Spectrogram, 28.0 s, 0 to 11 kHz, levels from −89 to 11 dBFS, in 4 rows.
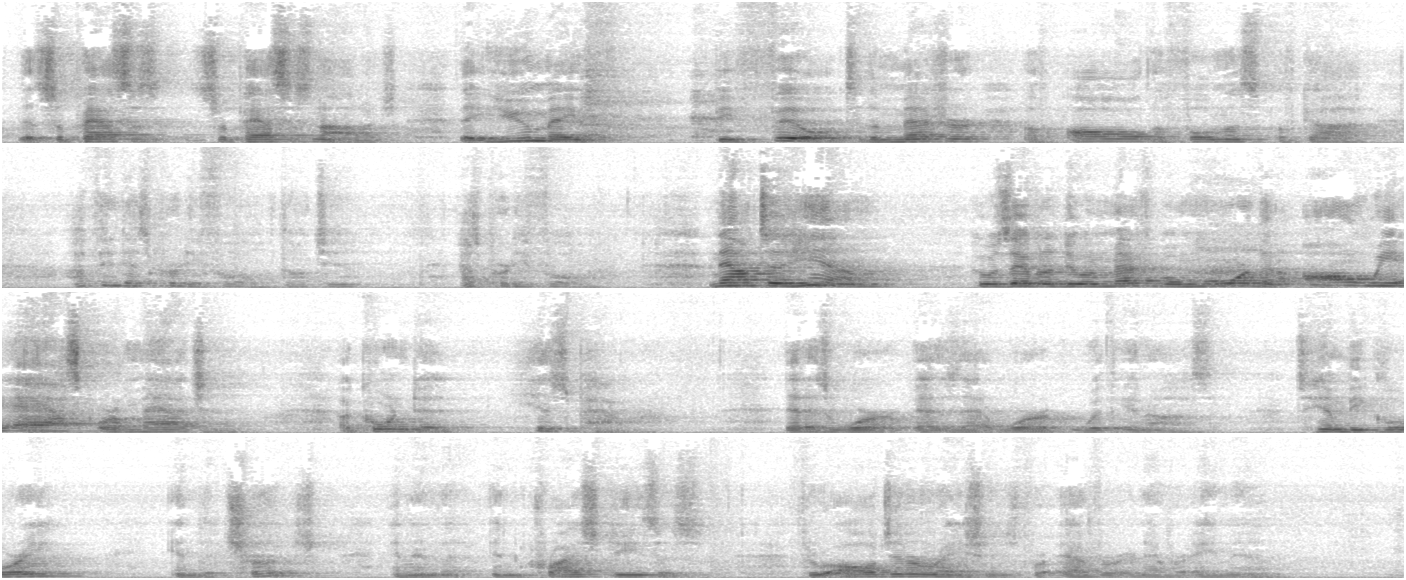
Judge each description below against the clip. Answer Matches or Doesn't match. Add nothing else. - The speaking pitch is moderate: Matches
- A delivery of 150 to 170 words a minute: Matches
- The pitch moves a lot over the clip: Matches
